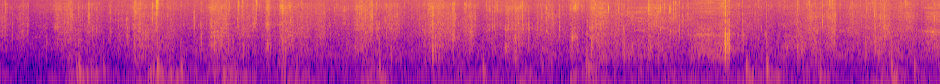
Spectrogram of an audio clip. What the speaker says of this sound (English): pine needles on the path that make a scrunching sound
